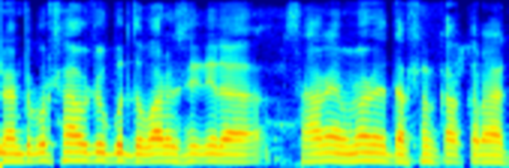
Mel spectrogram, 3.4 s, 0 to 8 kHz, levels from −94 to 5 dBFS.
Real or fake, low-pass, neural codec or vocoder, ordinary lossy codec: fake; none; codec, 16 kHz, 2 kbps, X-Codec, HuBERT features, trained on balanced general audio; none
